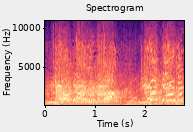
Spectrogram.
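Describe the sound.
A crowd of some hundreds of mostly young people in the barrio París-Londres area shouts and chants together at a rally, a dense, loud wall of voices that swells in waves with brief dips, continuous throughout; they shout at each appearance on television and at the projections.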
